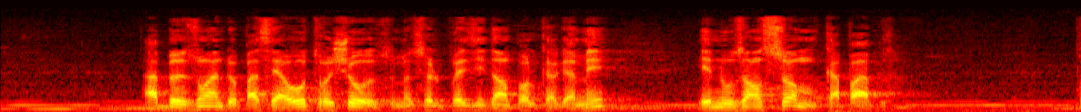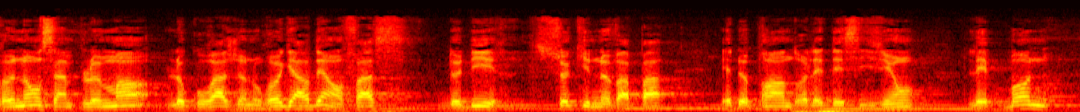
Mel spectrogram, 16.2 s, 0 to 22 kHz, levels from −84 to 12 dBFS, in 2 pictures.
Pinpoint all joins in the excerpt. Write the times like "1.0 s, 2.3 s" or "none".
none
